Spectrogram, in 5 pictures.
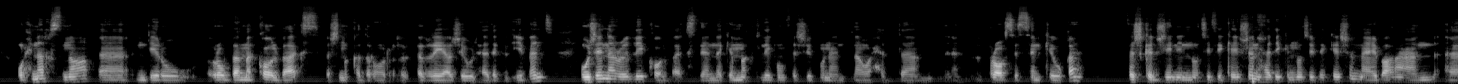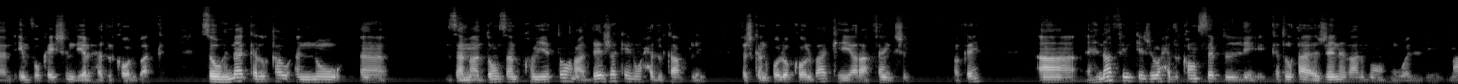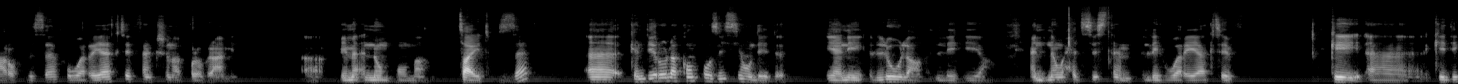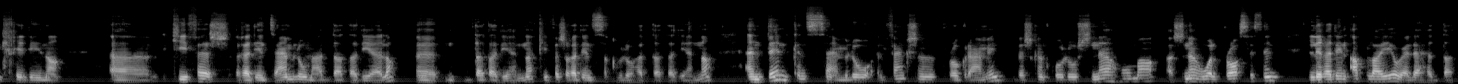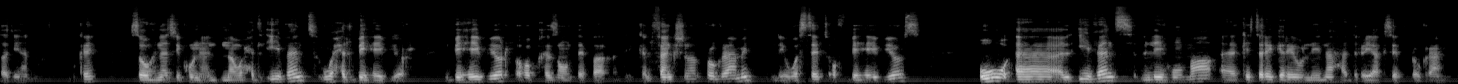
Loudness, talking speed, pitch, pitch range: -26 LUFS, 145 wpm, 115 Hz, 105-125 Hz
